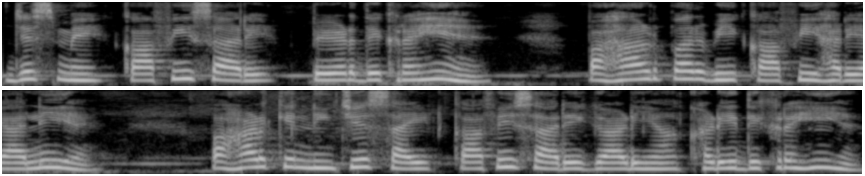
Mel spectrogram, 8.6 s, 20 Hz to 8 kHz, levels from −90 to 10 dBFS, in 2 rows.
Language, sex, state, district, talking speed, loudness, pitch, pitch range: Hindi, female, Maharashtra, Dhule, 165 wpm, -20 LUFS, 235 Hz, 220-260 Hz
